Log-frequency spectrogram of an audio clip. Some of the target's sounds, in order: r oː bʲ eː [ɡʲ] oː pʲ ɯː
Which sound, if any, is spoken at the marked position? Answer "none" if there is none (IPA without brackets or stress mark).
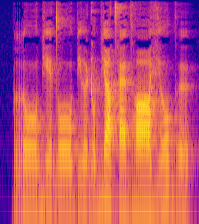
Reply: d̪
